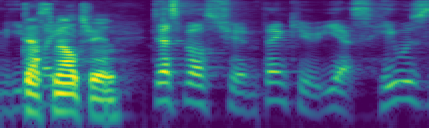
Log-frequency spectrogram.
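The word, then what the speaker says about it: Dastmalchian: David, I can't pronounce his last name. Desmelchian. Desmelchian, thank you.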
